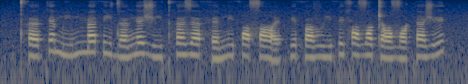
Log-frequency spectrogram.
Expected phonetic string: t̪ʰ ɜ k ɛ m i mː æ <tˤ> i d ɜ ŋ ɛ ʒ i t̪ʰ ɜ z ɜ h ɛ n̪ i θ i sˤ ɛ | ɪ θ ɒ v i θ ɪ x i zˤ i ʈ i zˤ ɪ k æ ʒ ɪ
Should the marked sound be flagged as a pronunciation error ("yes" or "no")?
yes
